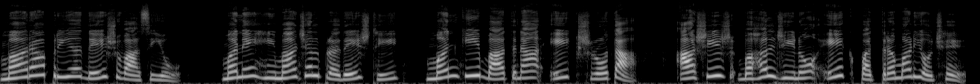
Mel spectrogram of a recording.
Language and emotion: Gujarati, neutral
